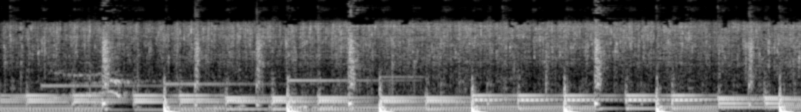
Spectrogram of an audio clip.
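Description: Frog meat frying and sizzling in hot oil in a wok, a steady hiss, over background music with a steady beat.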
